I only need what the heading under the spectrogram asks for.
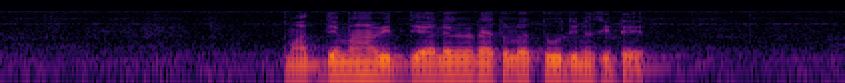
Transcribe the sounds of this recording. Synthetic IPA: mad̪jemaɦaʋid̪jaːlejkəɾæt̪ulat̪uːd̪inəsiʈə

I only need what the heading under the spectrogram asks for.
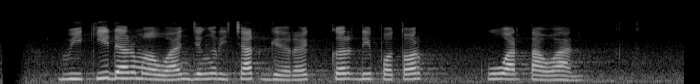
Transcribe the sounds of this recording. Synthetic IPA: bwikidarmawand͡ʒɨŋrit͡ʃart̪̚ɡɛɾɛkːɨrdipɔt̪ɔr | kuwart̪awan

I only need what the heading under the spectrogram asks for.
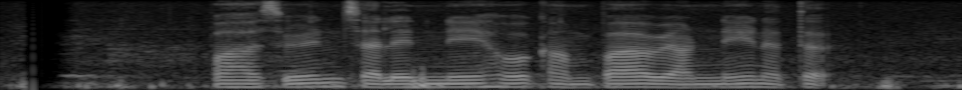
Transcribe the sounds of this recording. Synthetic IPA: paɦɐsuʋensælenːeːɦokampaːʋejanːeːnæt̪ə̰

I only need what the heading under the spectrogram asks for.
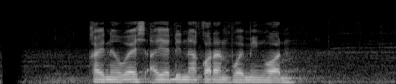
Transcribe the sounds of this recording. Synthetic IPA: kainəwɛsa̰jadinakɔɾanpuɛmiŋɔn

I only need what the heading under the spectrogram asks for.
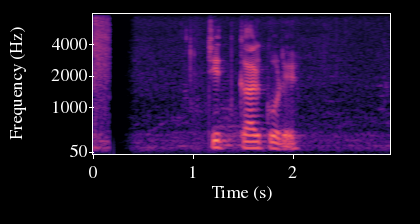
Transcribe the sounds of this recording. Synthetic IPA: t͡ɕit̪kaɾkoɾḛ

